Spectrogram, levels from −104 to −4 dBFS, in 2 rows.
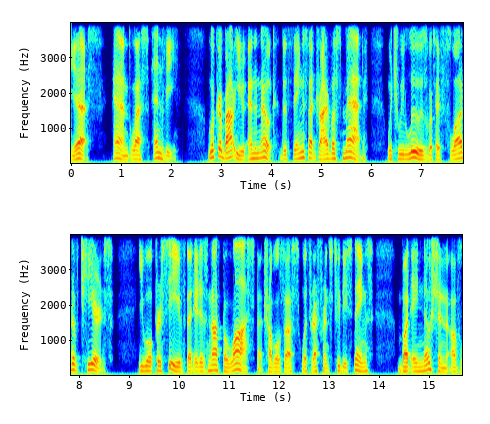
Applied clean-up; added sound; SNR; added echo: none; none; none; none.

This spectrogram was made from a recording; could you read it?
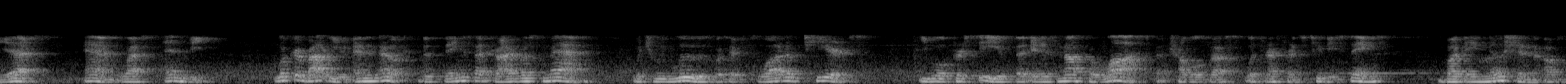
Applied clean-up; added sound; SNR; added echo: none; Subway, metro, underground; 19 dB; reverberation time 0.5 s.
